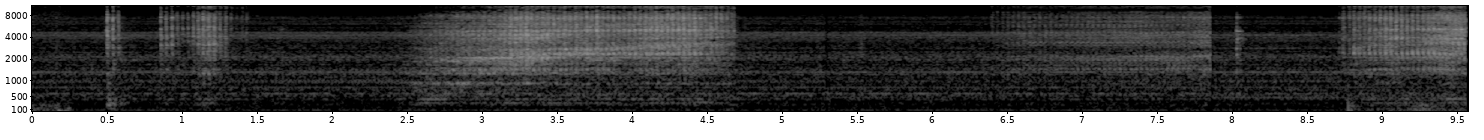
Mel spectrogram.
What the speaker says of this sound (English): This is just pine 2x4, using a 1/2 inch spindle gouge to get this down to round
